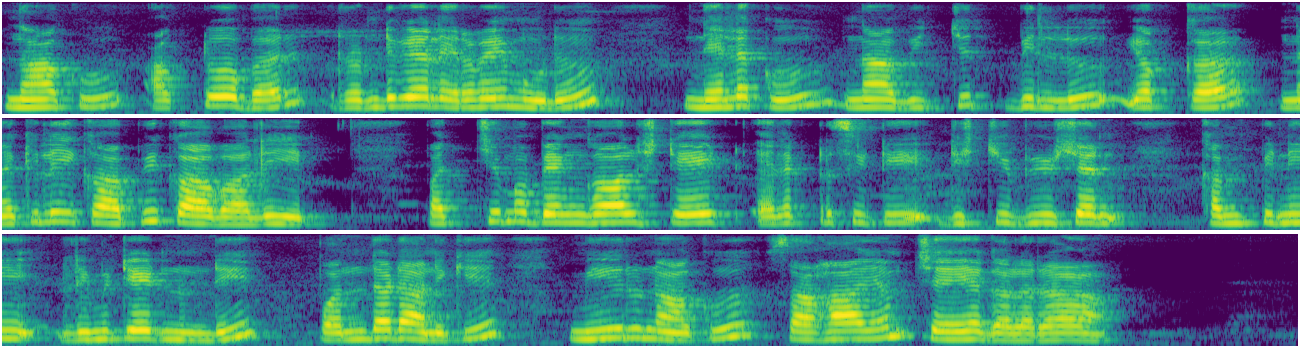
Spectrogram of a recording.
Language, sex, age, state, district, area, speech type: Telugu, female, 45-60, Andhra Pradesh, Krishna, rural, read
